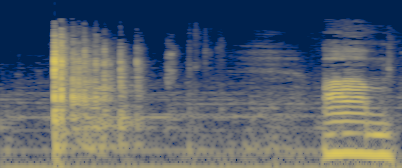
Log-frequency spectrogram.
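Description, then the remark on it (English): Dice rolled for a perception check clatter onto a table in a sharp burst of quick, bouncing clicks that rattle briefly and fade, followed by a short stretch of quiet and then a brief voice. “Roll me a perception check at the same time.”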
